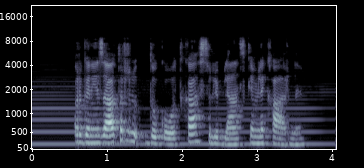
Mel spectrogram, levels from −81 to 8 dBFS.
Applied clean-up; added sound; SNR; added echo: none; Wind instrument, woodwind instrument; 17 dB; none.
